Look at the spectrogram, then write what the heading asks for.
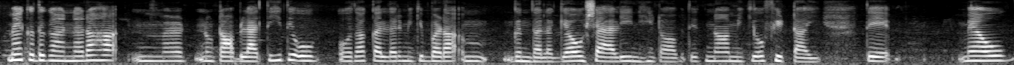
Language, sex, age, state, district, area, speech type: Dogri, female, 18-30, Jammu and Kashmir, Udhampur, rural, spontaneous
